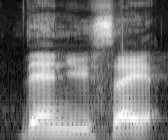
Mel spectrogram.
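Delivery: ordinary delivery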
